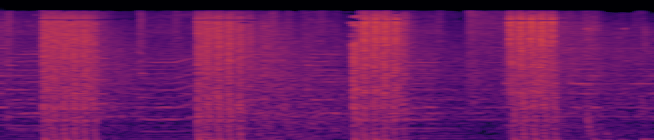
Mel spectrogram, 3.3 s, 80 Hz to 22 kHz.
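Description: Semi-automatic gunfire in a Fortnite 50 vs 50 battle comes in four loud, close bursts of rapid shots, spaced just under a second apart with ringing decay between them.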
